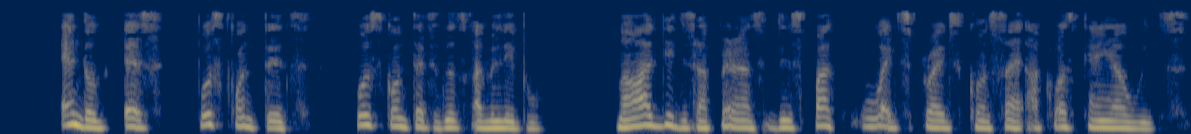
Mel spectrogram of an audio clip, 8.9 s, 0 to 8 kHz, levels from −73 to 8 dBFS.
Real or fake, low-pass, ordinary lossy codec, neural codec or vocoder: fake; 7.2 kHz; MP3, 24 kbps; codec, 16 kHz, 2 kbps, FunCodec, trained on LibriTTS, 25 frames a second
